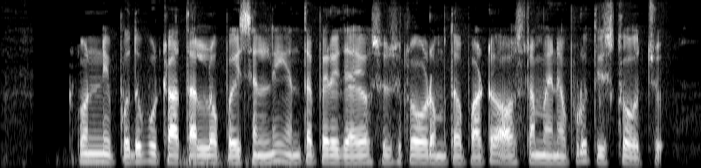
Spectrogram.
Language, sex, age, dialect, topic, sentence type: Telugu, male, 18-24, Southern, banking, statement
